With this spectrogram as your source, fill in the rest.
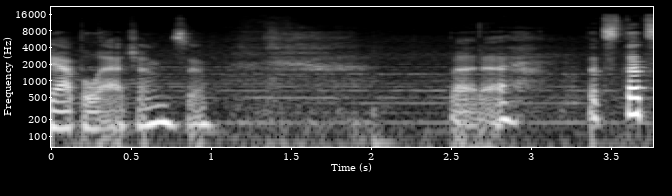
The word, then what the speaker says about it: Appalachian: was in school uh we we used to pronounce it appellation because I'm not from here um which I I learned is wrong so it's actually Appalachian so but uh that's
